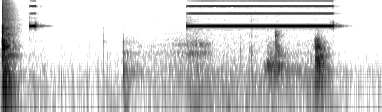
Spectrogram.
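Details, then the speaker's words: Securalift garage door opener on the bench at power-up; short high chirp, a click or two, then one steady high beep of about a second; meaning unknown. "okay let's just Power It Up with some peeps we've got some LEDs flashing"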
